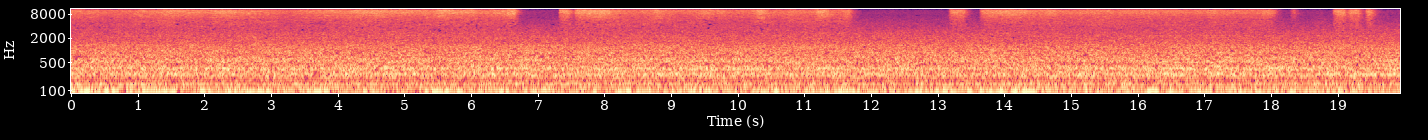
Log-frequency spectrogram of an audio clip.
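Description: A spray gun hisses in steady bursts.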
